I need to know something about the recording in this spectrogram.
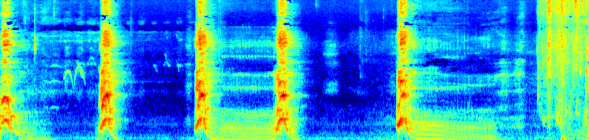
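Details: Domestic dog freaking out after his toy drowned: five loud, sharp barks at irregular intervals of one to three seconds, some trailing into a low growly rumble, with a brief noisy burst at the end.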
